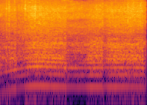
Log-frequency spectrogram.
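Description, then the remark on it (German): A lawn mower engine runs steadily while a lawn is being mowed, a constant low droning hum with a slight rise and fall in intensity over two seconds, loud and alone without voices. “Und wir sind gerade beim Rasenmähen, denn so das ist das Thema unserer heutigen Sendung.”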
